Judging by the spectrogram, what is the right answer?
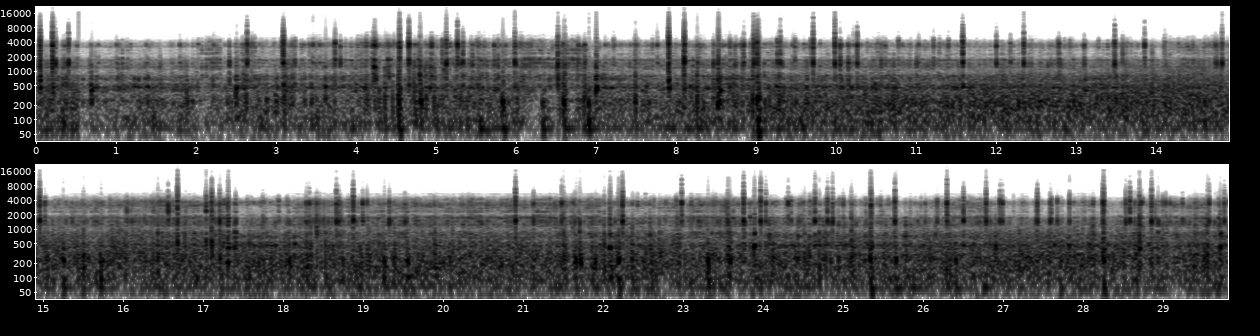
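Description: Mountain bike riding over a rough dirt and grass trail: steady rush of wind on the microphone and tyre rumble, with frequent sharp rattles and knocks as the bike and the mounted camera jolt over bumps.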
